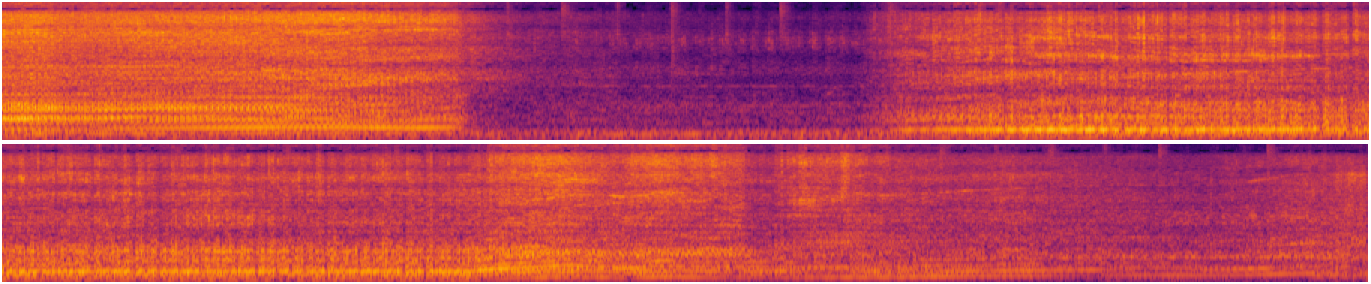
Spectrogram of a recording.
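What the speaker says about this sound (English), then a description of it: "since he has no trans brake, he's basically gonna be foot braking it" A small-tire no-prep drag racing car without a trans brake, foot-braked at the line at Darlington Dragway, idles loudly, briefly cuts out, then roars into a long sustained launch whose engine pitch climbs and fades off as it pulls away.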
